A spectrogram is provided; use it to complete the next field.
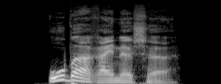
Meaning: inflection of oberrheinisch: 1. strong/mixed nominative/accusative feminine singular 2. strong nominative/accusative plural 3. weak nominative all-gender singular
- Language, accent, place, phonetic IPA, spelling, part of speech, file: German, Germany, Berlin, [ˈoːbɐˌʁaɪ̯nɪʃə], oberrheinische, adjective, De-oberrheinische.ogg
